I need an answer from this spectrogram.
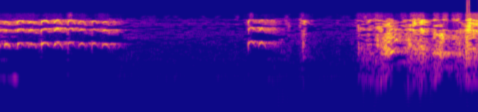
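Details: Cassidy, a pet dog, on the couch: a drawn-out, high, steady whine for about a second, then a brief squeak and a tap, ending in loud rustling and scuffling.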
